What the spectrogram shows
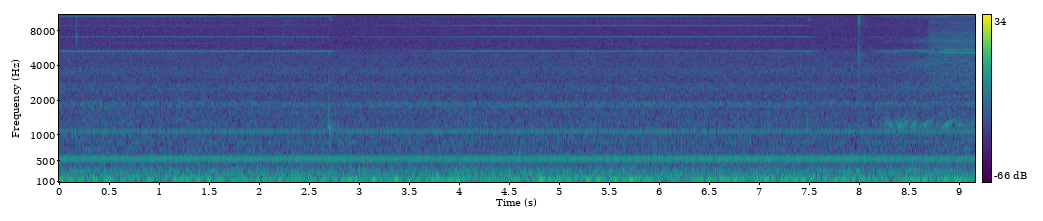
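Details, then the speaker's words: Hitachi WJ200 VFD running motor auto-tune on a new 3HP ATC spindle (Grizzly G0704 mill), pulsing varying power to measure the motor's electrical characteristics. Steady electrical whine with fixed tones over a faint hum; auto-tune completed successfully. "so I can hear it pulsing different amounts of power through the motor and presumably it's measuring the electrical characteristics"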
